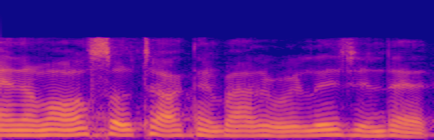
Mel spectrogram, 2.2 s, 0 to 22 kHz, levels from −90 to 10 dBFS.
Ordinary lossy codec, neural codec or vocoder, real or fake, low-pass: MP3, 64 kbps; codec, 16 kHz, 4 kbps, FreqCodec, larger model; fake; 7.2 kHz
